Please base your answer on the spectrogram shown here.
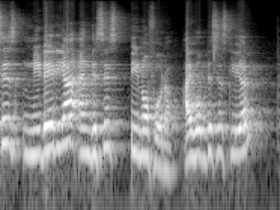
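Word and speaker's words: Ctenophora: phylum is called phylum टीनो फोरा क्या कहेंगे टीनो फोरा अब आप बोलोगे सर यह दोनों सी से स्टार्ट हो रहे हैं लिसन केयरफुली यह सी और यह सी साइलेंट है अब इंग्लिश में कुछ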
